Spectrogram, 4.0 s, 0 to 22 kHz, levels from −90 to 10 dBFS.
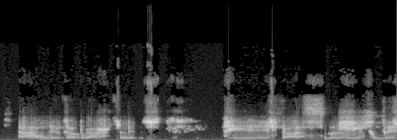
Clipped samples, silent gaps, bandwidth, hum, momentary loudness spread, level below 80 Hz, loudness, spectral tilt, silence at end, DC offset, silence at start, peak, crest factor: under 0.1%; none; 15.5 kHz; none; 8 LU; -52 dBFS; -14 LUFS; 0.5 dB/octave; 0 s; under 0.1%; 0.05 s; 0 dBFS; 16 dB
